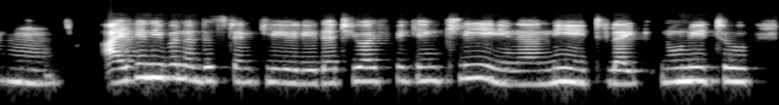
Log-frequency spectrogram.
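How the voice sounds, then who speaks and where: In an Indian accent, a woman speaks at a moderate pace with a high pitch and monotone, flat intonation. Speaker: English teacher and YouTuber. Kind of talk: casual chat. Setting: video call.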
